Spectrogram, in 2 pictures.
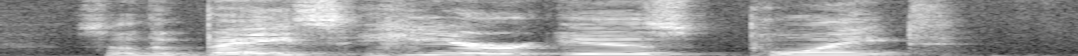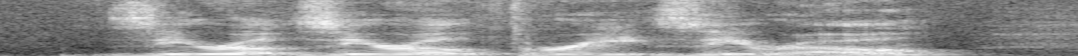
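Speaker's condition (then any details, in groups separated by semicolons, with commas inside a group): No condition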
